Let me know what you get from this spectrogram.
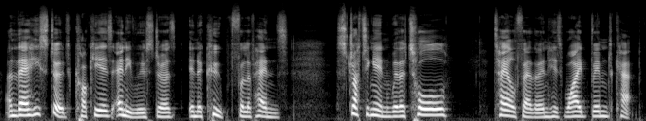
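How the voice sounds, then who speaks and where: A woman's voice: sits low, darkish tone, no room sound, studio quality. A woman author reading her own historical novel aloud as informal, scripted storytelling. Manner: unpolished, with stumbles and self-corrections. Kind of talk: informal audiobook narration.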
